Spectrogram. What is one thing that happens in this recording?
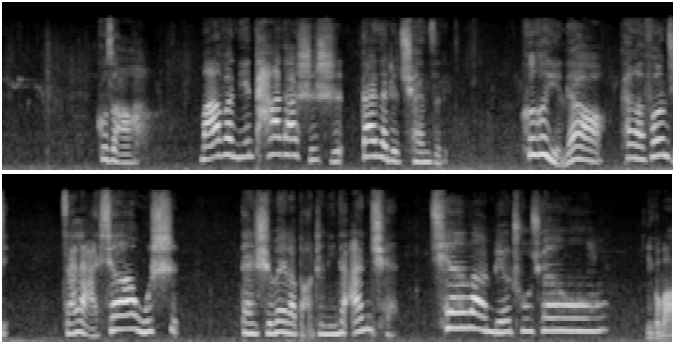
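A young woman speaks calmly and playfully up close.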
